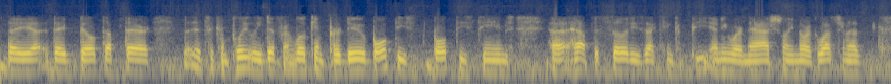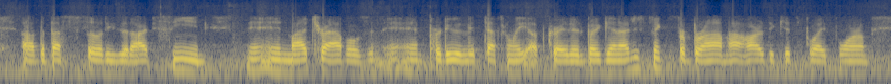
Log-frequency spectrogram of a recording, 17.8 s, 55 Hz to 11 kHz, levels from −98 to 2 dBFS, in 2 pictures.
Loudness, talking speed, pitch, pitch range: -18 LUFS, 195 wpm, 125 Hz, 120-135 Hz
